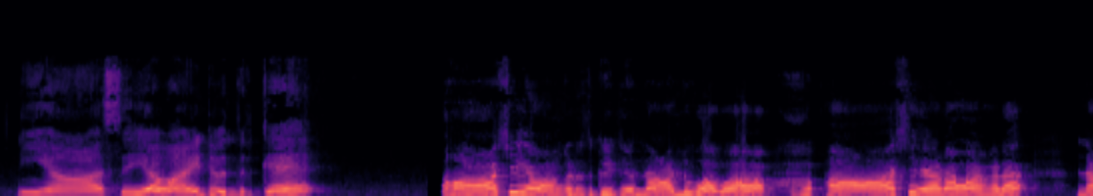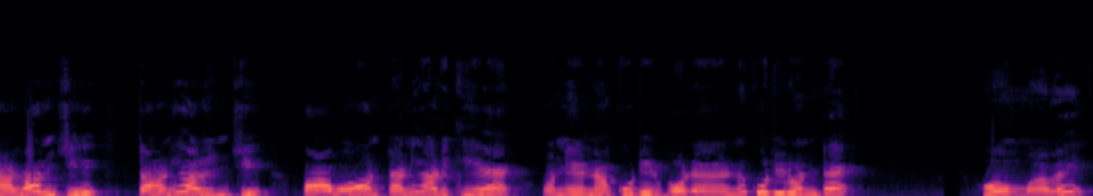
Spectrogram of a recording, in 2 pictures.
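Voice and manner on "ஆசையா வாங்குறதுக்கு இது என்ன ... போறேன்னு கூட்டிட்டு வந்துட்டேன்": put-on much higher, chirpy small child; little boy voice. Cheeky boy greeting neighbour Lakshmi aunty, high child voice. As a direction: play a cheeky young kid.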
